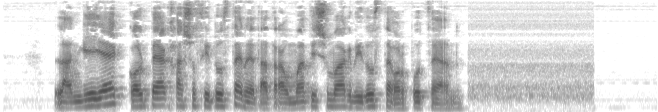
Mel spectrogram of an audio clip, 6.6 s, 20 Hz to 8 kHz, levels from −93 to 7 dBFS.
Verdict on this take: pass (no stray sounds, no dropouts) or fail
pass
